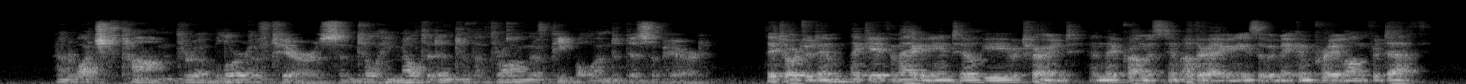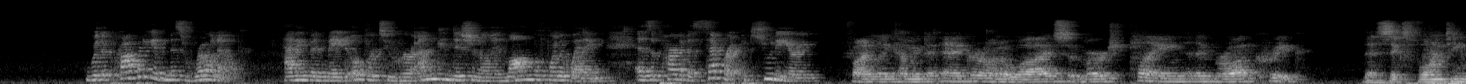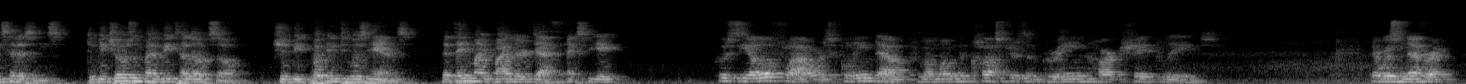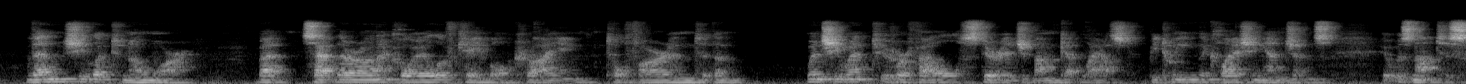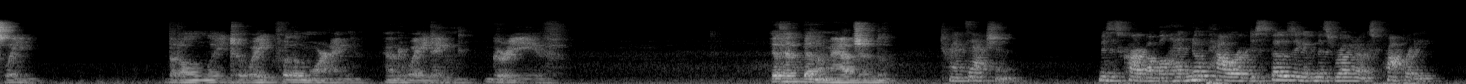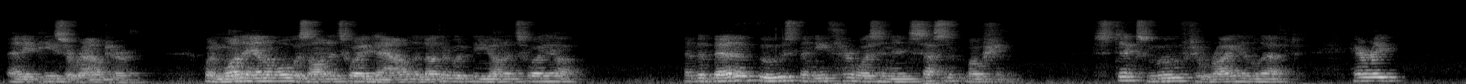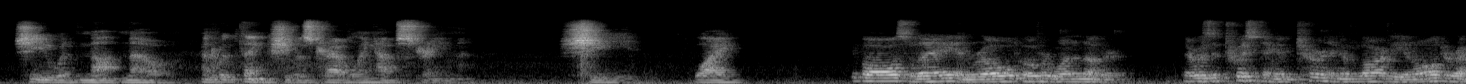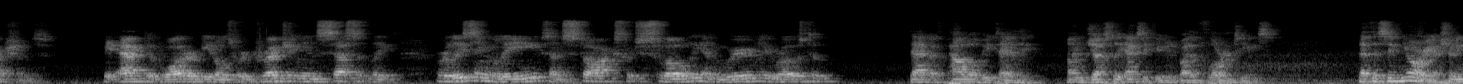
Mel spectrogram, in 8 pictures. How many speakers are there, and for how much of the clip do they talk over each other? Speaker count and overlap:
five, no overlap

